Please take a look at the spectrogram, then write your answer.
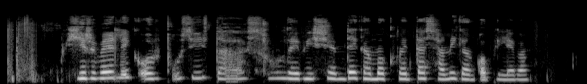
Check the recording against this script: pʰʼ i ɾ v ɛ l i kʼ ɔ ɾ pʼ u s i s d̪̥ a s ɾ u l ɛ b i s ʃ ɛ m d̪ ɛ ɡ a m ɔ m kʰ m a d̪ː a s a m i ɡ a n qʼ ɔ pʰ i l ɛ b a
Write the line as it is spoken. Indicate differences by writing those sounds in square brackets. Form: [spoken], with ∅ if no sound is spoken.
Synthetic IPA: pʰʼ i ɾ v ɛ l i kʼ ɔ ɾ pʼ u s i s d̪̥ a s ɾ u l ɛ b i s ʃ ɛ m d̪ ɛ ɡ a m ɔ [∅] kʰ m [ɛ] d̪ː a s a m i ɡ a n qʼ ɔ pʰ i l ɛ b a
